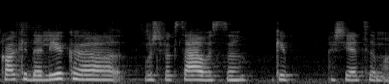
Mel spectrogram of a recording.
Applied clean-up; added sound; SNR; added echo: none; none; none; reverberation time 0.3 s.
